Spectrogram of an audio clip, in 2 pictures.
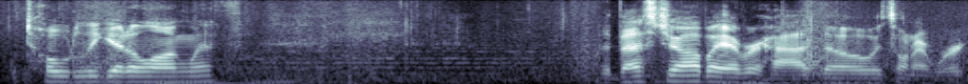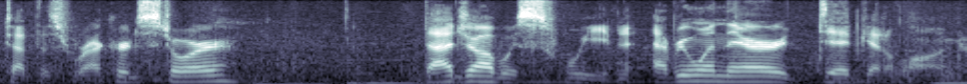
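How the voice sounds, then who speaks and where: A man's voice: medium pitch, a little hiss or hum. A man streaming a video game from a home office, chatting casually in a laid-back, rambling way. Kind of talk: casual livestream chat while playing. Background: loud video game music and sounds.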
